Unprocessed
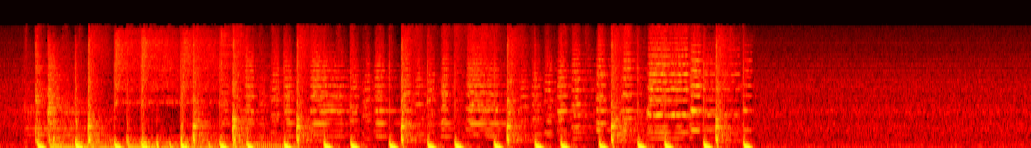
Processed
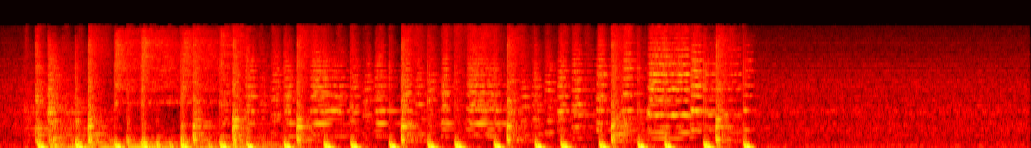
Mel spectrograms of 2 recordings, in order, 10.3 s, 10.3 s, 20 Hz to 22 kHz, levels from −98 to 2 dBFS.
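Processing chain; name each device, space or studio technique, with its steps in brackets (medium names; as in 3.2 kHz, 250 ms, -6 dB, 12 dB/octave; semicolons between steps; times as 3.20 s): double-tracked vocal (doubling 26 ms -12 dB; chorus 0.77 Hz, delay 15.5 ms, depth 3 ms); trim +3.5 dB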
